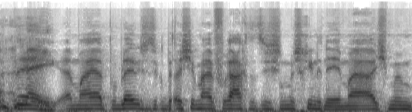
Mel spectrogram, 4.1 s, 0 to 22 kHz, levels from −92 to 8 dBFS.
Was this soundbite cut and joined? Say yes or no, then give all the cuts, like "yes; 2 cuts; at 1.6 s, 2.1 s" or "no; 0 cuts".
yes; 3 cuts; at 1.7 s, 2.8 s, 3.2 s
